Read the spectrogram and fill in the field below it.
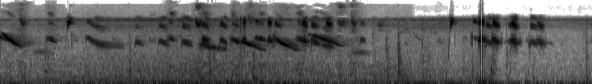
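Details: Green-winged saltator male, singing to warm up and provoke rivals: a dense chain of fast whistled slurs for several seconds, then scattered sharp notes, with a high hiss throughout.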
